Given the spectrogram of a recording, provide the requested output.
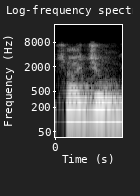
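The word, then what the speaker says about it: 初旬: Artinya tanggal 1 sampai tanggal 初旬、 Sojung ya, dibacanya Sojung.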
